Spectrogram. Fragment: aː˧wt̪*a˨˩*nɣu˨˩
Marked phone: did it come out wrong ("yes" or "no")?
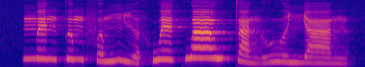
yes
